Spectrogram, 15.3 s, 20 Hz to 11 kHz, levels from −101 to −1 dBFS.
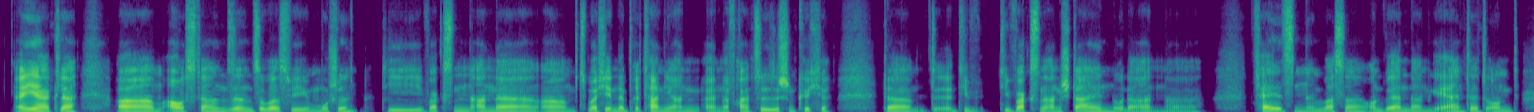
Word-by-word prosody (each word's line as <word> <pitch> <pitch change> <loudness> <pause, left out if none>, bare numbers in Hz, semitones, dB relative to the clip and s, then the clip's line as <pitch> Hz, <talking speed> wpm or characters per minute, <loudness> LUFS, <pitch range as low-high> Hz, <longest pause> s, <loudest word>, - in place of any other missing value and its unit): Äh, 130 0 +9
ja, 155 +1 +9
klar. 140 -2 +3 0.4
Ähm, 110 -1 +6
Austern 140 +6 +2
sind 110 -2 -1
so 110 0 0
was 105 -1 +1
wie 105 -1 -3
Muscheln, 110 - -5 0.3
die 100 -2 -5
wachsen 110 +1 -3
an 100 0 -1
der 100 0 +1 0.3
ähm, 100 - -13
zum - - -6
Beispiel 105 0 +2
in 100 - -8
der 100 - 0
Bretagne 115 0 0
an 95 0 -8
an - - -4
der - - -4
französischen 110 0 0
Küche. 130 -4 -4 0.5
Da 100 -1 +1 0.2
d - - -6
die 100 -2 -9
w - - -17 0.2
die 105 -1 -7
wachsen 105 +2 +2
an 95 +2 -3
Steinen 135 +6 +1
oder 110 -3 -5
an, - - -7
äh, - - -13 0.5
Felsen 135 +3 +1
im 120 - -8
Wasser 135 +4 -2
und 105 0 -7
werden 105 +1 0
dann 105 0 -6
geerntet. 135 +6 -2
Und 105 +1 -6
110 Hz, 170 wpm, -27 LUFS, 105-125 Hz, 0.5 s, Äh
